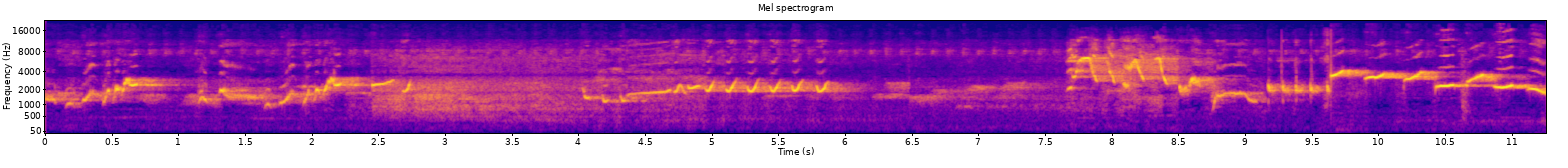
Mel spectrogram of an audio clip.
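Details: Tutor recording for murai batu, the white-rumped shama, meant to restart birds that went quiet: a long, varied run of whistles, rapid chattering trills and sweeping slurred notes that keeps going with hardly any break.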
